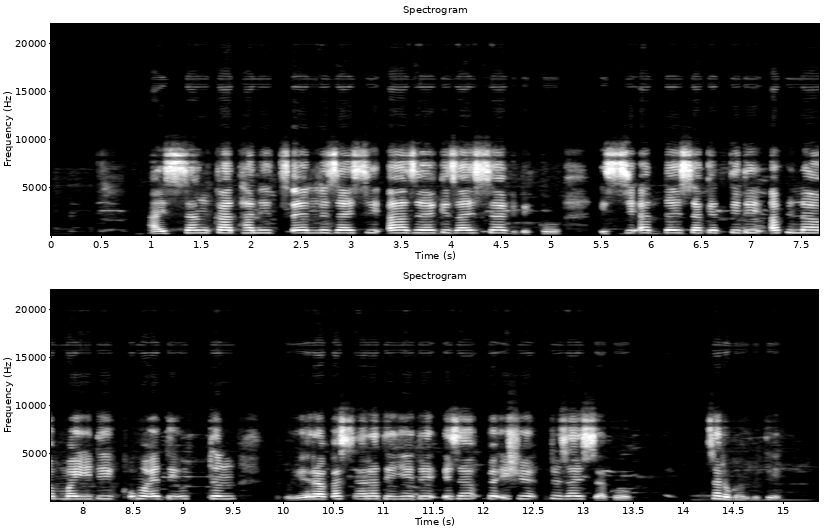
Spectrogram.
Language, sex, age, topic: Gamo, female, 25-35, government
